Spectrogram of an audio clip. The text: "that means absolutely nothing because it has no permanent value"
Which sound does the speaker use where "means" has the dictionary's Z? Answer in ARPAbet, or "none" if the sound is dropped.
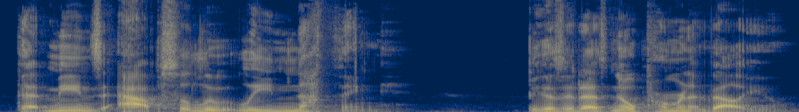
Z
